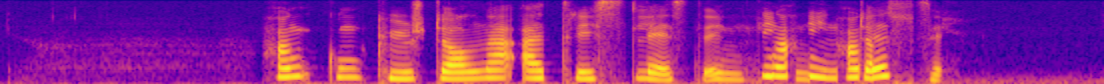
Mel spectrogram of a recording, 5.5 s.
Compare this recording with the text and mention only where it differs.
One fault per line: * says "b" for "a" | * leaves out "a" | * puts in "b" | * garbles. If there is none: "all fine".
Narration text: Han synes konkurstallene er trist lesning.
* leaves out "synes"
* garbles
